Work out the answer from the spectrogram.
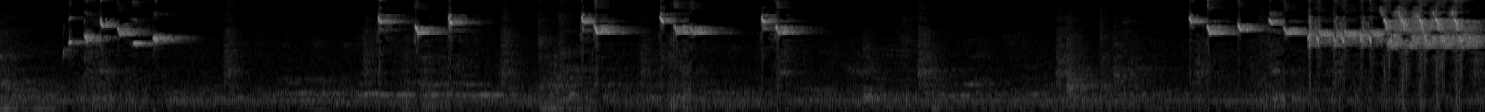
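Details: Wadani-style mating song from a European goldfinch, delivered in short bursts of sharp, falling, high notes separated by pauses, ending in a continuous bright buzzy twitter; faint low background hum.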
